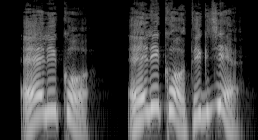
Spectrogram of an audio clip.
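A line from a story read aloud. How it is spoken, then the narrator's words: Calling out. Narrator (Russian): крикнула Нуца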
